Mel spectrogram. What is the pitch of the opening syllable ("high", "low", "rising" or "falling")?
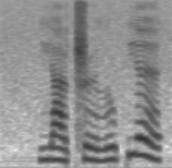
rising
